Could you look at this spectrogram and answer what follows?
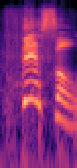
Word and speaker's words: thistle: I'm like huh there are other silentes but I couldn't come up with any at the moment so like a week later cuz that's when I replay arguments in my mind a week later I was like thistle listen ha right Castle right right right right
